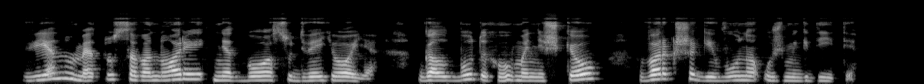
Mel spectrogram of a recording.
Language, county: Lithuanian, Klaipėda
